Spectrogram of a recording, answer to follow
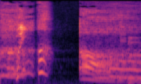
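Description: A voice making drawn-out wailing 'ooh' sounds as part of a mock magic spell: a short falling call, a brief silence about a second in, then one long call that sinks and then rises in pitch.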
